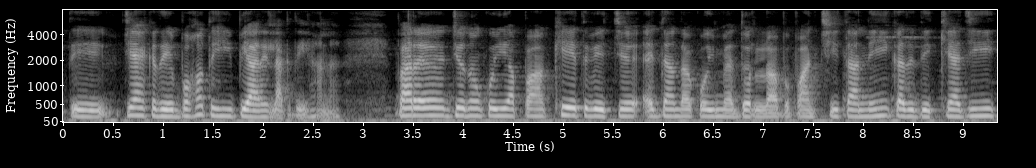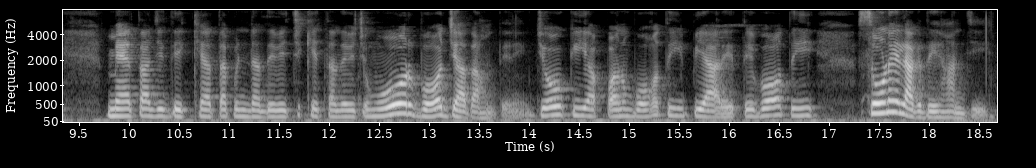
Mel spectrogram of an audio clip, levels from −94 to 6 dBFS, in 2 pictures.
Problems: none marked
